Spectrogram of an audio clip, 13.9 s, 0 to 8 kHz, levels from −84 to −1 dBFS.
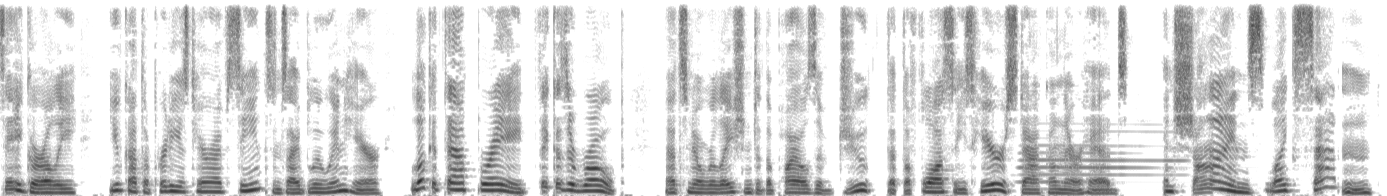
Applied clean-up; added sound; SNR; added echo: classical method spectral subtraction.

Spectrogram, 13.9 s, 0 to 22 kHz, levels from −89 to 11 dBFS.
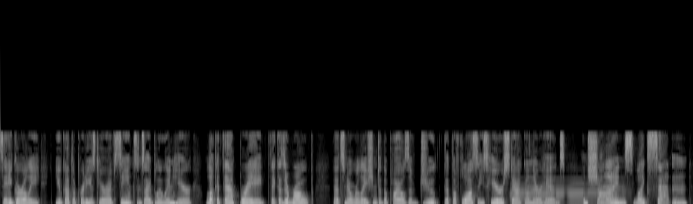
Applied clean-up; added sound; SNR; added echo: neural mask model RNNoise.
